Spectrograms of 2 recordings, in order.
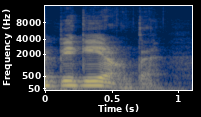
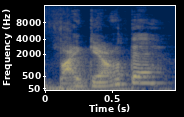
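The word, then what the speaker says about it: Bigeard: Marcel Bruno Bigard. Bigarde? Bigarde bon. Bodon Bigico bon. Various ways of pronouncing it, depending on whereabouts in France you are.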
